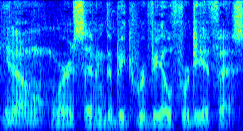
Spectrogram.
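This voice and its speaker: Doing a put-on character voice, a man speaks in a raspy, very deep, low pitch with monotone, flat intonation, over clear background noise. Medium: video game. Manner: laid-back, blunt.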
